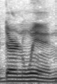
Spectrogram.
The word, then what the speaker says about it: Durnwin: Yeah, Durnwin, that's how you pronounce it.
